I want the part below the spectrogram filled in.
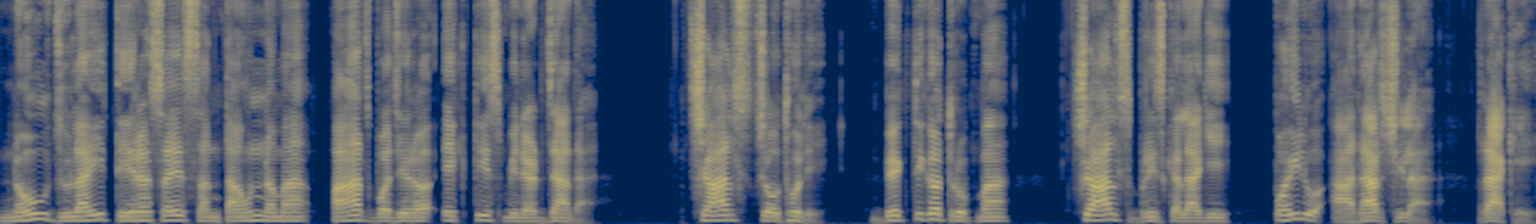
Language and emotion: Nepali, neutral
